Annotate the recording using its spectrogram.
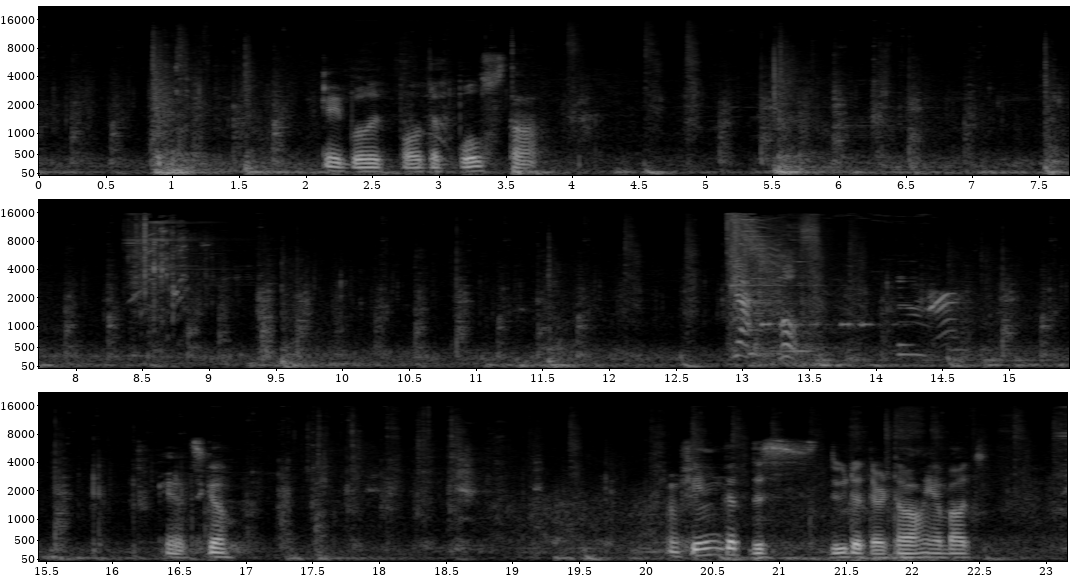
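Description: Heavy boots thud and clank in quick steps on a metal floor.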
